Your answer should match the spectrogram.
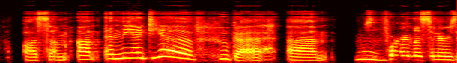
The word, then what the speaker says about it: hygge: they're living in awesome and the idea of hygge for our listeners it's spelled h-y-g-g-e but it's pronounced hygge and it is a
